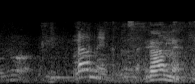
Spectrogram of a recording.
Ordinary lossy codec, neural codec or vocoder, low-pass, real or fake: none; none; none; real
